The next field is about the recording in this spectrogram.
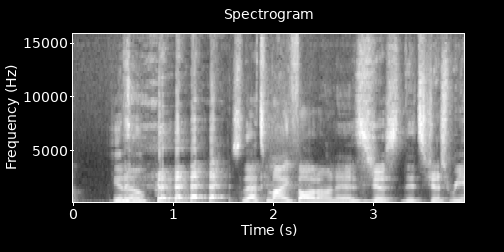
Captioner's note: Ryan laughs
